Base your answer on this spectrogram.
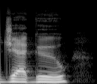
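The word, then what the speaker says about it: Jaghut: I mean, it's the Jagu. Silent T is established at least in my.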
